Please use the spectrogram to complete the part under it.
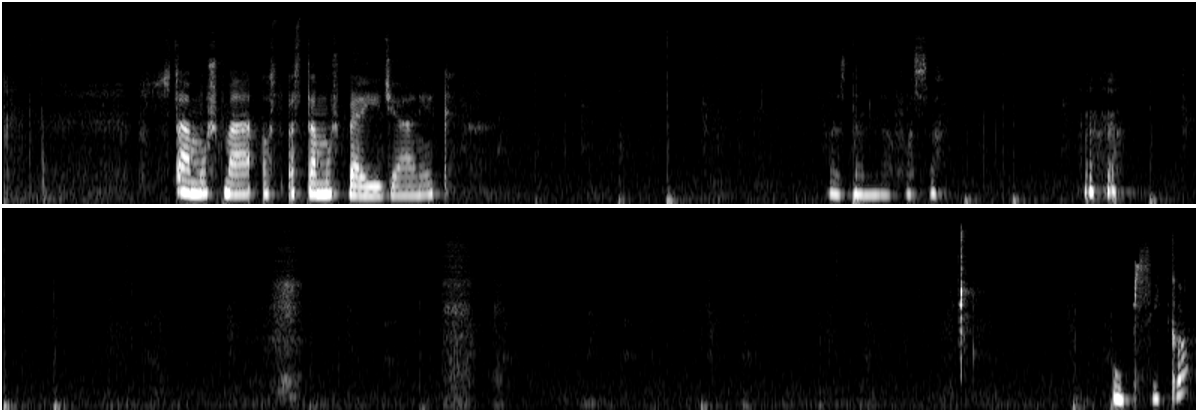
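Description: A finger taps on a touchscreen.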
